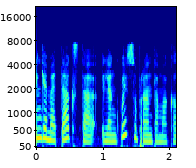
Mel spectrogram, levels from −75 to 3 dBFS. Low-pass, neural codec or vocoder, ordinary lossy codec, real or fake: 7.2 kHz; none; MP3, 48 kbps; real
